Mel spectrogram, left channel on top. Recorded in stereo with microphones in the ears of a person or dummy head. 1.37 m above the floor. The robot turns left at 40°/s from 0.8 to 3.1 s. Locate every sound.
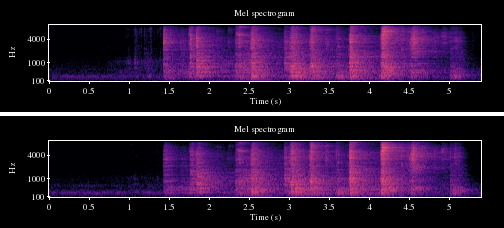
1.4 s a door slam: 40° left (ahead or behind), 0.7 m; by 5.2 s 20° right (ahead or behind), 0.7 m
